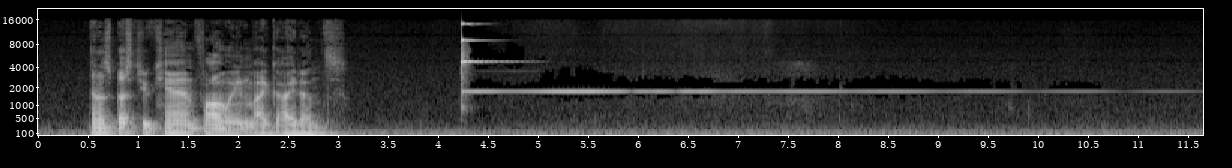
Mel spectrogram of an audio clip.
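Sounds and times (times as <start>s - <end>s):
faint low hum: 0.0s - 11.6s
speech: 0.5s - 3.1s
meditation bell ringing: 4.2s - 11.6s.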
